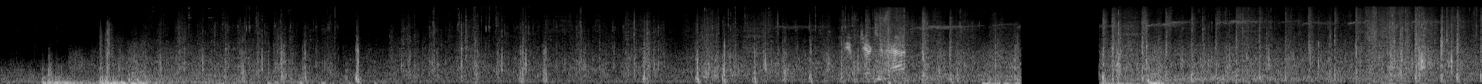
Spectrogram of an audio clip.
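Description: Gunshots crack repeatedly in the distance.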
